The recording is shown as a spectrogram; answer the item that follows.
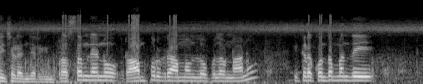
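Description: A voice speaking in Telugu over a steady high-pitched insect-like hum, like crickets.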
